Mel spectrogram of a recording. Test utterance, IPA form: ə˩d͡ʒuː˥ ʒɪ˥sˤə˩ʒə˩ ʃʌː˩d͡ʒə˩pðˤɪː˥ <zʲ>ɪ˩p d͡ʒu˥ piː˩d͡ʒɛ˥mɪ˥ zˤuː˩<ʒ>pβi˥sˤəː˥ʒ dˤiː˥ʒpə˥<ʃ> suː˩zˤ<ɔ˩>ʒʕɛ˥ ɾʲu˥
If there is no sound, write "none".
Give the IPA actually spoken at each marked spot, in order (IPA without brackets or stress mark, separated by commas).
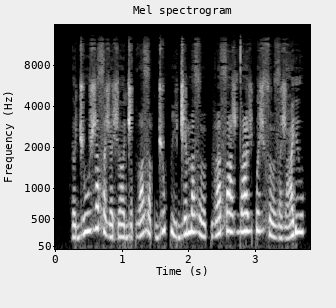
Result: zˤ, none, ʒ, ə˩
